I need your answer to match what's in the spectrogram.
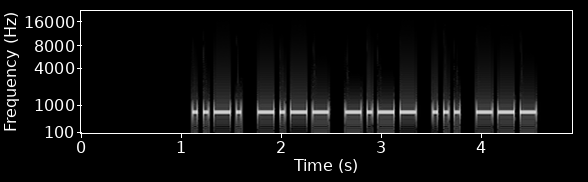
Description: Morse code, heard as a keyed tone, about 22 wpm, 700 Hz. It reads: FYYSO
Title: Code Groups - 5 Letters - 22wpm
